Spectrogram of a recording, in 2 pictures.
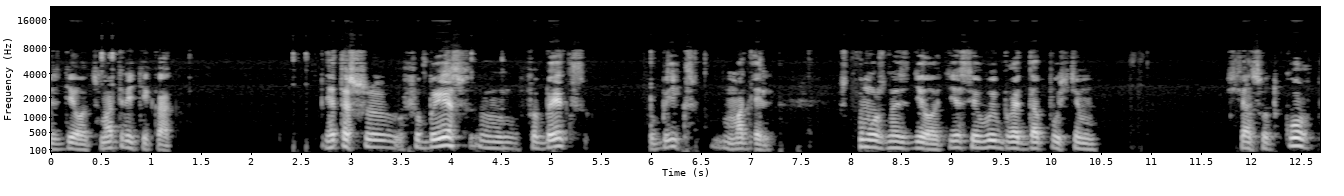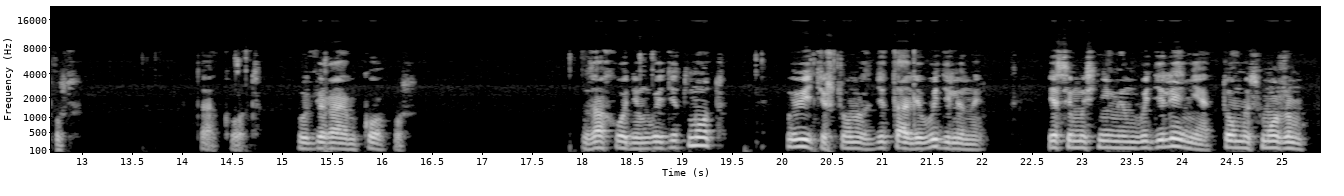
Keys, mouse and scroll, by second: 0.3 click, 3.1-3.7 scroll up 2, 3.7 middle click, 5.1 shift+middle click, 6.3 middle click, 7.5 shift+middle click, 10.7 click, 12.5 click, 13.4 click, 14.4 click, 17.7 click, 19.1-19.7 scroll up 1, 19.7 middle click, 19.7 scroll up 1, 20.4 shift+middle click, 23.1 click.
